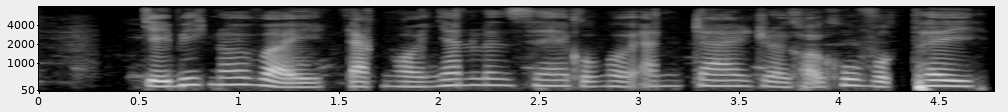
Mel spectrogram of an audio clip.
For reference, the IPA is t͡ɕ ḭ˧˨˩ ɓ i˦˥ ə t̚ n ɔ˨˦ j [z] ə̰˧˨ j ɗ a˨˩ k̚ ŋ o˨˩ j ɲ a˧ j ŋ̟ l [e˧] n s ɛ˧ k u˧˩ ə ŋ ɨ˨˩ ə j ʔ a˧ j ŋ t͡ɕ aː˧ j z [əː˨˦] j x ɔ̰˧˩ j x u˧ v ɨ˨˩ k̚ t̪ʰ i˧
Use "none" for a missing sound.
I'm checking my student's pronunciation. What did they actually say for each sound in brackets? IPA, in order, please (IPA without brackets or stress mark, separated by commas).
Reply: v, e˧, əː˨˩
